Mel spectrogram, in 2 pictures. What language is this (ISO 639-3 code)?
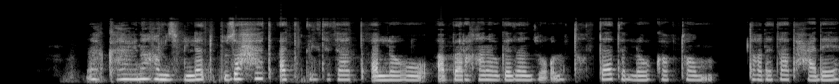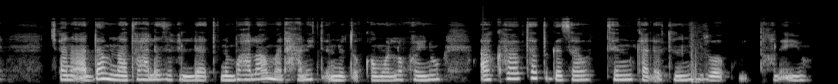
tir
